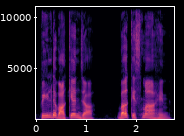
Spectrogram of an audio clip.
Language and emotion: Sindhi, neutral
